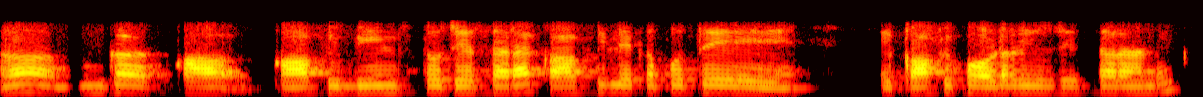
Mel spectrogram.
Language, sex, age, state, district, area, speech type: Telugu, male, 18-30, Telangana, Hyderabad, urban, conversation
